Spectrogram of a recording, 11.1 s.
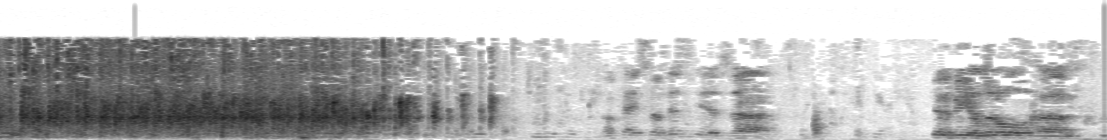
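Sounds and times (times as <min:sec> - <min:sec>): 
crowd applauding: 0:00.0 - 0:05.3.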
